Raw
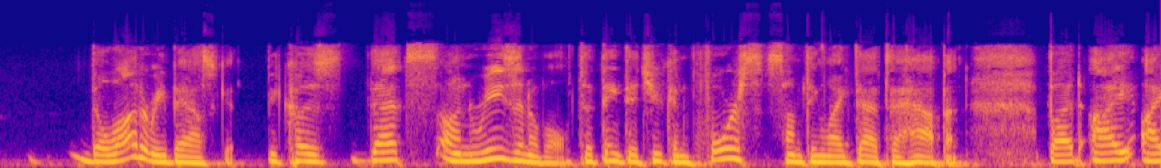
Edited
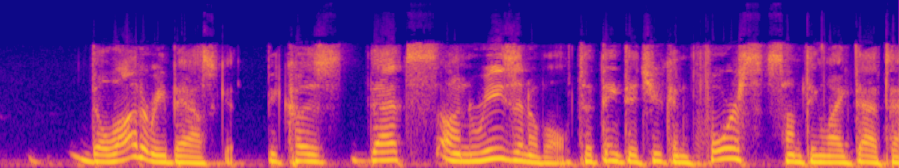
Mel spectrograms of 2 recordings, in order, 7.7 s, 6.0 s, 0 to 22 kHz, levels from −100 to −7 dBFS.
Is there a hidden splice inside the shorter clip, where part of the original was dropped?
no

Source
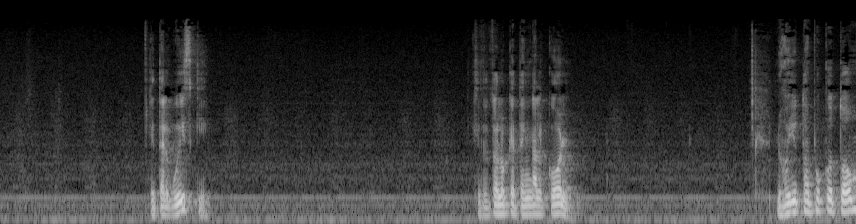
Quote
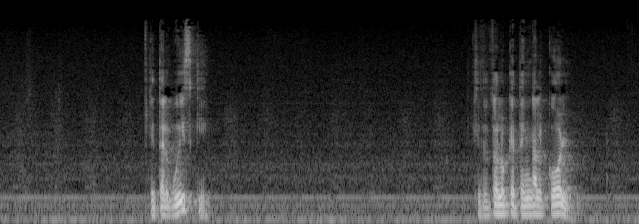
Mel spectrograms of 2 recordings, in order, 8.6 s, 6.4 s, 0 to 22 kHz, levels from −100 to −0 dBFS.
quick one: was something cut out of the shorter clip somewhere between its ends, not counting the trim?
no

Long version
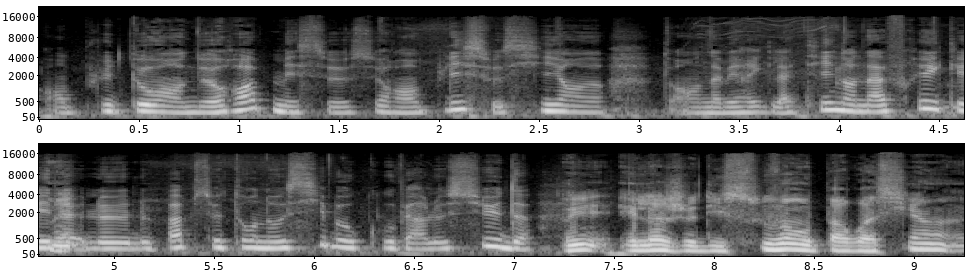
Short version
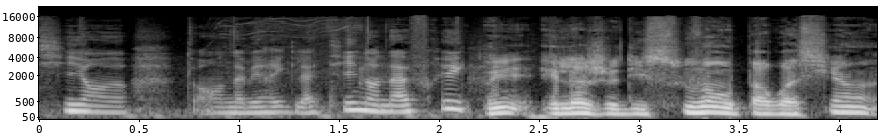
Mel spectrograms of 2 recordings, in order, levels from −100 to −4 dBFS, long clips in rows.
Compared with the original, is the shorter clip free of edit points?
no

